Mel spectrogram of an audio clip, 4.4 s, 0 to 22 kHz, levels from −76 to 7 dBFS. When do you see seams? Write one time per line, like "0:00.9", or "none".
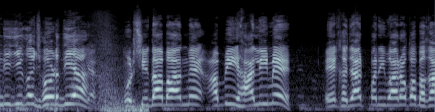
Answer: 0:01.1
